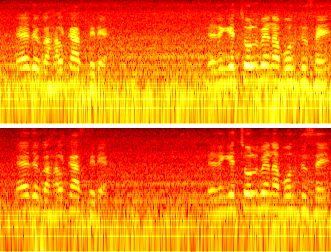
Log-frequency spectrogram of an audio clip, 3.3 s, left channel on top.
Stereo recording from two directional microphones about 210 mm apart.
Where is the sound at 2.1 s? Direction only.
5° right (ahead or behind).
